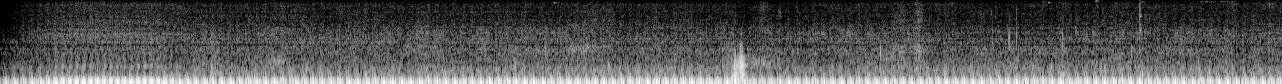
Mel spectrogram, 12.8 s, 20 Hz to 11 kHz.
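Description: Kawasaki Ninja 300's parallel-twin engine running steadily at low speed as the bike rolls slowly down a loose, rocky dirt track.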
